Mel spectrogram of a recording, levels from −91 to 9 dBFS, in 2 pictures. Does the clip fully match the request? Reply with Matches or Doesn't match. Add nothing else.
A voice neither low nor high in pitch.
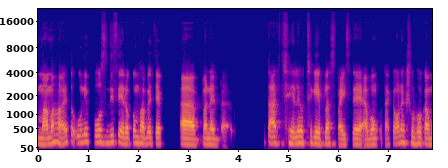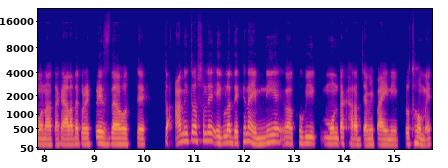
Doesn't match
